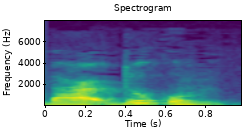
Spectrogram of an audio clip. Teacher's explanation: बादाकुम नहीं है, बादुकुम है, होंठों को गोल कीजिए, दौद के ऊपर जमा है, बादुकुम, फिर आगे मीम साकिन का कायदा इजहार शफी, और अला बा, यहाँ पे आइन भी साकिन और दौद भी साकिन हो जाएगा।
